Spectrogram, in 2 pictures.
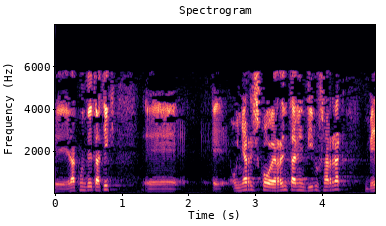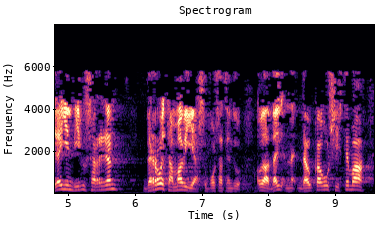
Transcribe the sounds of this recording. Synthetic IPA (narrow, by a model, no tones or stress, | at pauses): eɾakund̪et̪at̪ik | o̞ɲarisko̞e̞re̞nt̪aɾe̞nd̪iɾusareak | be̞ɾaje̞nd̪iɾusareɾam | be̞ro̞ɣ̞e̞t̪aːmaβiʎasupo̞sat͡se̞nd̪u | awðad̪awkaɣ̞usist̪e̞ma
